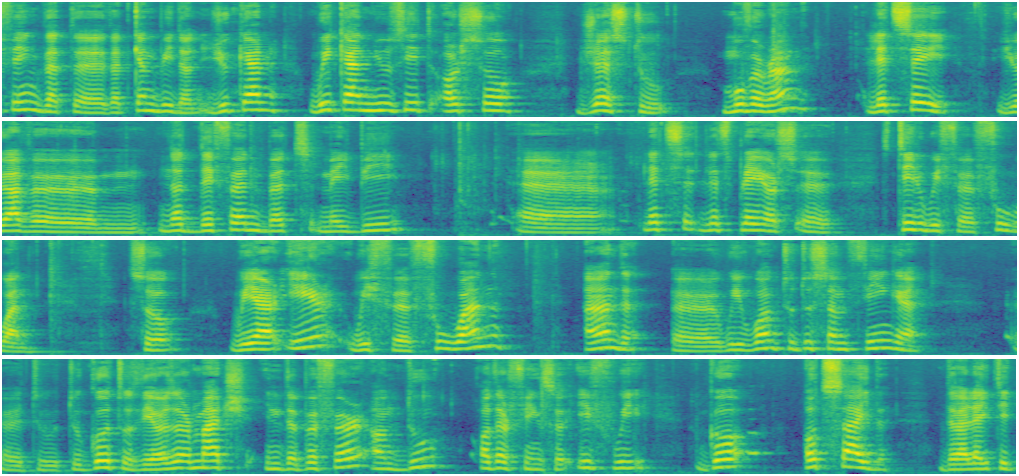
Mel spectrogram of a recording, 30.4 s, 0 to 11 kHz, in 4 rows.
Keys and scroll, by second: 3.9-4.8 typing, 11.0-13.0 typing, 26.0 Tab, 27.1-27.9 typing.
